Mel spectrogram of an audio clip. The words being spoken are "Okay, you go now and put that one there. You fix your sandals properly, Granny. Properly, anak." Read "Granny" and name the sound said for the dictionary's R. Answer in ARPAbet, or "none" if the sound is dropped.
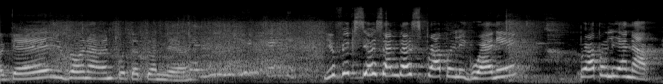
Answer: W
